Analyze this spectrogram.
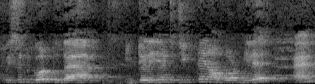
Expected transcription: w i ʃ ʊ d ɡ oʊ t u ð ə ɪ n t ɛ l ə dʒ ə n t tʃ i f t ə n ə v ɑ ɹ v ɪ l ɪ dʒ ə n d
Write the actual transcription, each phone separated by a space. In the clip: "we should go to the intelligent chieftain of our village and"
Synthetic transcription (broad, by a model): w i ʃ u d ɡ oʊ t u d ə ɪ n t ɛ l ə dʒ ə n t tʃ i p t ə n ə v ɑ ɹ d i l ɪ ə n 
